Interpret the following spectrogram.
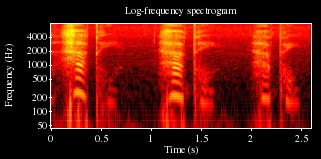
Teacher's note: this sound is produced somewhere deep in the throat and there's some kind of friction that deep in the throat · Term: breathy voiced consonant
